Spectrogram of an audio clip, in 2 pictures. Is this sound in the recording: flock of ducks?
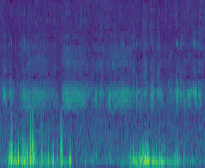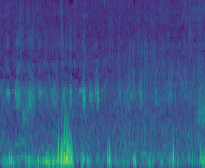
yes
